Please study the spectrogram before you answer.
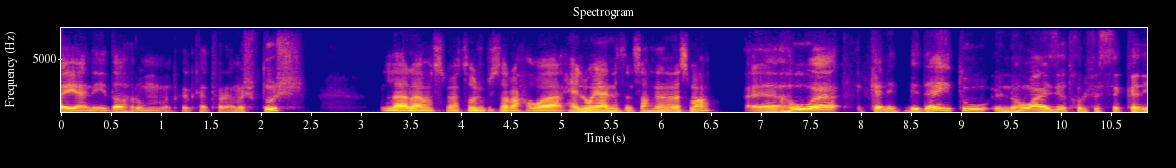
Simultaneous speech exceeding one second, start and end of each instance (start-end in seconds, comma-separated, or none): none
